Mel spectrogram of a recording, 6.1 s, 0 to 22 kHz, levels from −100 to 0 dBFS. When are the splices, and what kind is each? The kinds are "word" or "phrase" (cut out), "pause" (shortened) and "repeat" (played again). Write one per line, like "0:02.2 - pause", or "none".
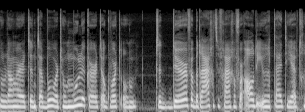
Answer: none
